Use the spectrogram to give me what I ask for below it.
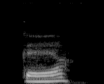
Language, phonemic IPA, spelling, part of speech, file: Danish, /ɡœrə/, gøre, verb, Da-gøre.ogg
- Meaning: 1. to do, perform, execute 2. to make (with an object and a predicate) 3. to make (with a single object)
